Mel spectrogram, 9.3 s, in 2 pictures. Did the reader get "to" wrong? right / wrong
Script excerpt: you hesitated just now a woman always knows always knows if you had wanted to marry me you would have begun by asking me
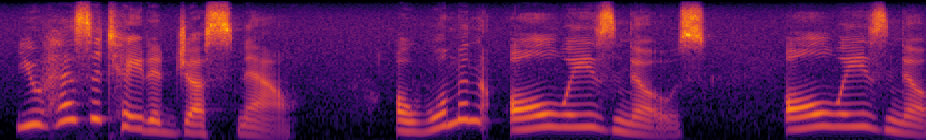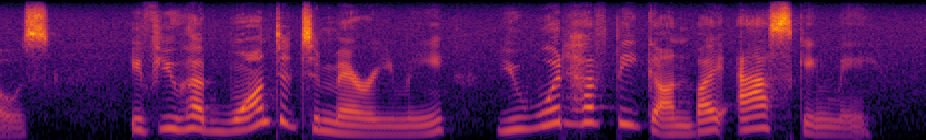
right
